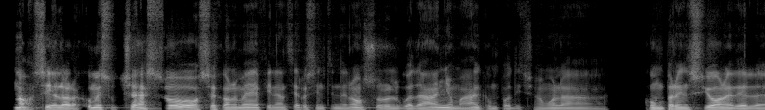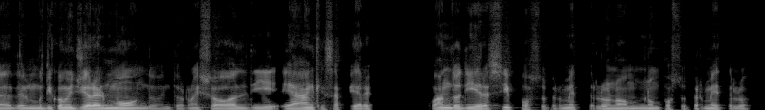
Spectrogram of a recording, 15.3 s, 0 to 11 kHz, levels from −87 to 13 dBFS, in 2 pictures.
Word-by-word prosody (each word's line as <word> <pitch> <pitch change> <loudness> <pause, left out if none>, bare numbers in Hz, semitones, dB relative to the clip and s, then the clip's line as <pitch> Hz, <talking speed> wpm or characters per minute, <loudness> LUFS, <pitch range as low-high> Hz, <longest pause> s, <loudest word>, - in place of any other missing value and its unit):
No, 125 -5 +5
sì, 120 - +2
allora 105 -3 +5
come 120 +3 +4
successo, 130 +1 +4
secondo 110 +1 0
me 120 +1 +3
finanziario, 115 +2 -6
si 120 - -11
intende 105 +1 -8
non 120 +3 0
solo 115 -3 -4
il 100 -1 -3
guadagno 105 +4 +1
ma 100 -1 -4
anche 110 0 -2
un 100 - -8
po' 95 +1 -9
diciamo 100 +2 -9
la 90 -2 -7 0.3
comprensione 105 0 +3
del 95 -1 -1
del 95 +1 -5
m 100 +1 -2
di 100 - -4
come 105 +1 +2
gira 100 0 +3
il 100 - +2
mondo 95 -4 0
intorno 90 +1 -14
ai 95 - -9
soldi 105 +3 -3
e 100 - -8
anche 105 +2 -1
sapere 100 0 -8 0.5
quando 110 0 +2
dire: 105 -2 0
"Sì, 115 +5 -5
posso 100 -4 -13
permetterlo", 100 0 -8
"No, 95 -1 -3
non 95 -1 -5
posso - - -14
permetterlo". 95 -3 -8
105 Hz, 175 wpm, -24 LUFS, 95-110 Hz, 0.5 s, No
